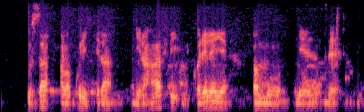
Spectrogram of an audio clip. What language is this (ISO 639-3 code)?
kin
